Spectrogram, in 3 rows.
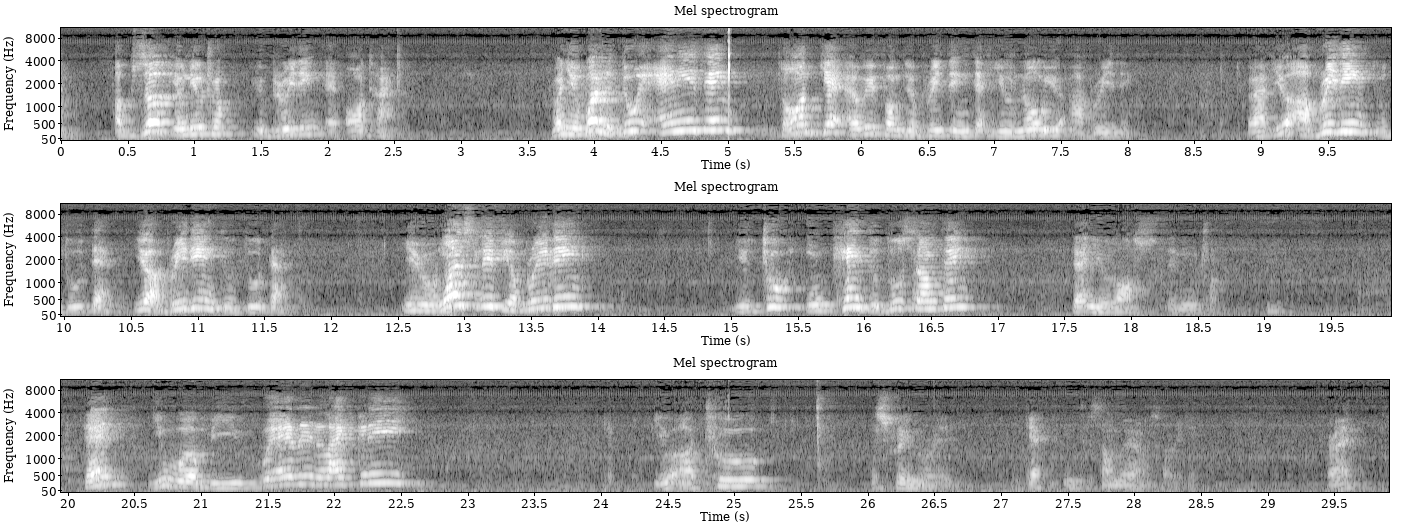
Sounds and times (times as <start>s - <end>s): Speech: 0.0s - 2.6s, 3.7s - 8.1s, 8.9s - 11.8s, 12.6s - 14.1s, 15.0s - 17.0s, 17.6s - 19.2s, 20.1s - 22.7s, 24.4s - 25.4s, 26.0s - 28.6s, 29.4s - 29.8s.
